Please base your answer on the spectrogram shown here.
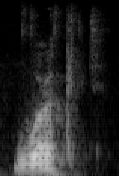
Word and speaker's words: worked: And I want you to tell me, Luis, how would I pronounce that word? Worked.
